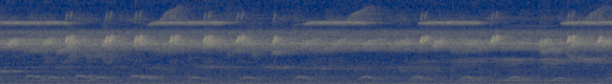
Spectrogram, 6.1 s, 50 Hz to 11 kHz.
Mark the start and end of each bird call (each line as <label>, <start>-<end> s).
Black-tailed Trogon (Trogon melanurus), 0.0-6.1 s
Hauxwell's Thrush (Turdus hauxwelli), 0.0-6.1 s
Paradise Tanager (Tangara chilensis), 0.0-6.1 s
Plumbeous Pigeon (Patagioenas plumbea), 0.0-6.1 s
Dusky-capped Greenlet (Pachysylvia hypoxantha), 0.4-1.4 s
Dusky-throated Antshrike (Thamnomanes ardesiacus), 4.0-6.1 s
unidentified bird, 5.0-6.1 s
